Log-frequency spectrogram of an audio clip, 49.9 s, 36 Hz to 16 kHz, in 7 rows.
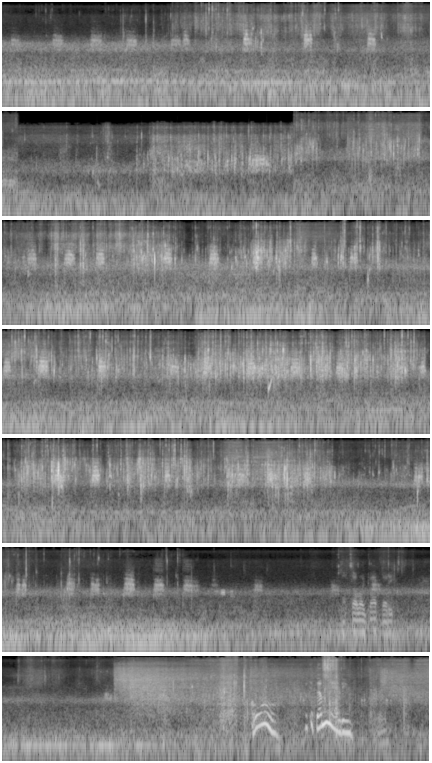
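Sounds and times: steady low rumble: 0:00.0 - 0:10.2, 0:10.8 - 0:49.9
ducks quacking: 0:00.1 - 0:06.5, 0:14.2 - 0:20.4, 0:21.4 - 0:23.3, 0:24.1 - 0:27.2, 0:29.8 - 0:31.5, 0:35.3 - 0:40.1, 0:44.4 - 0:44.7
ducks dabbling in water: 0:00.2 - 0:07.4, 0:09.5 - 0:40.1, 0:44.4 - 0:49.7.

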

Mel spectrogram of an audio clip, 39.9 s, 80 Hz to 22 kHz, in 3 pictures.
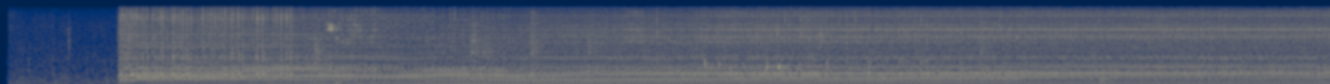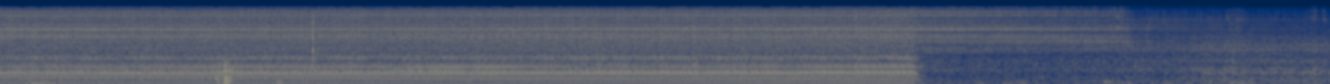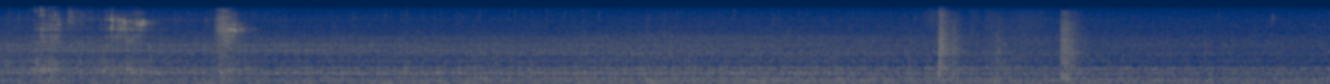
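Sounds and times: coffee dripping from spouts: 0:01.2 - 0:15.4
coffee machine pump humming: 0:01.2 - 0:34.6.

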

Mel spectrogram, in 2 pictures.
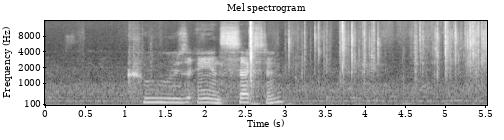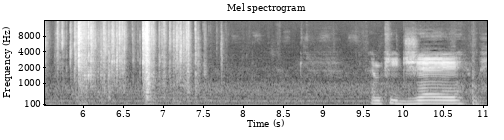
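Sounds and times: cards clicking and rustling: 0:02.5 - 0:07.8
foil wrapper tearing and crinkling: 0:02.6 - 0:07.8.

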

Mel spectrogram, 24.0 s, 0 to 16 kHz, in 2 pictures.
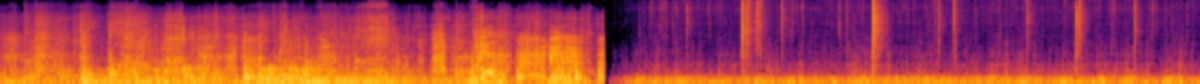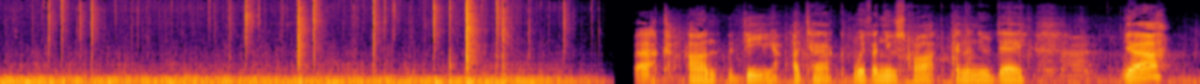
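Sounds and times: fire crackling and rumbling: 0:00.0 - 0:18.2.

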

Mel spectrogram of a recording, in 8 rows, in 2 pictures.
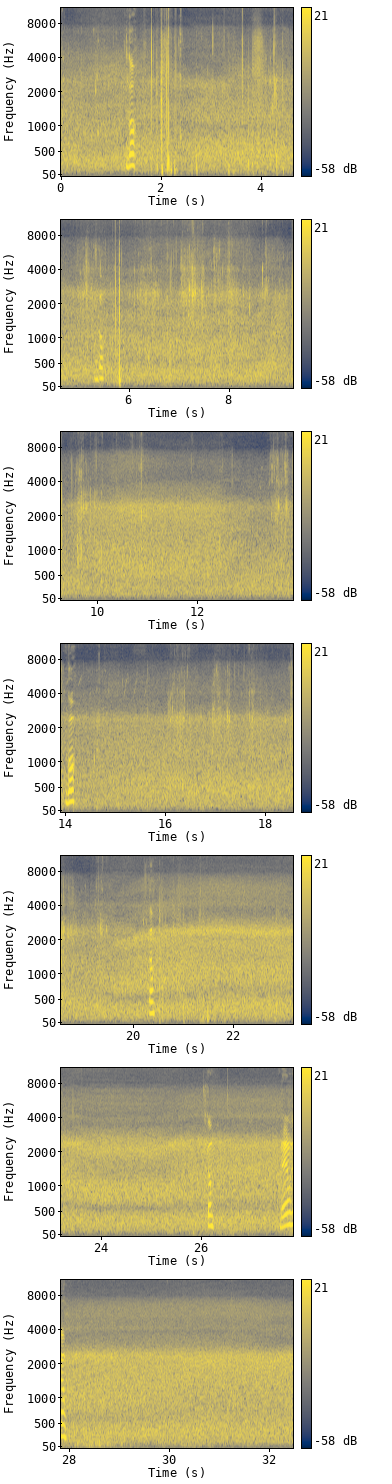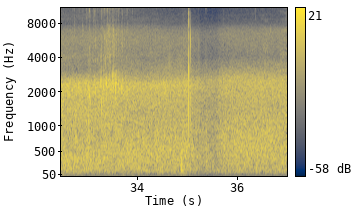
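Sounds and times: puppy splashing in water: 0:00.0 - 0:11.2, 0:13.4 - 0:21.6, 0:32.5 - 0:34.1
shallow water washing: 0:00.0 - 0:37.0.

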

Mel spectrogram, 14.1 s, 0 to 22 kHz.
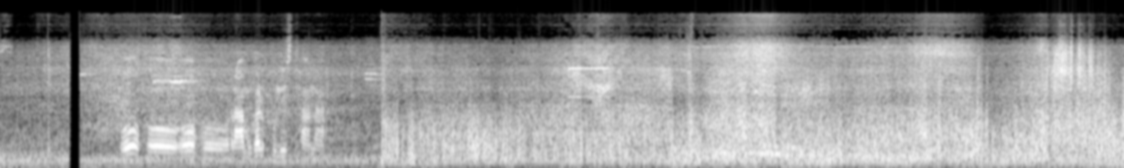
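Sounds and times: wind noise: 0:04.6 - 0:14.0.

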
